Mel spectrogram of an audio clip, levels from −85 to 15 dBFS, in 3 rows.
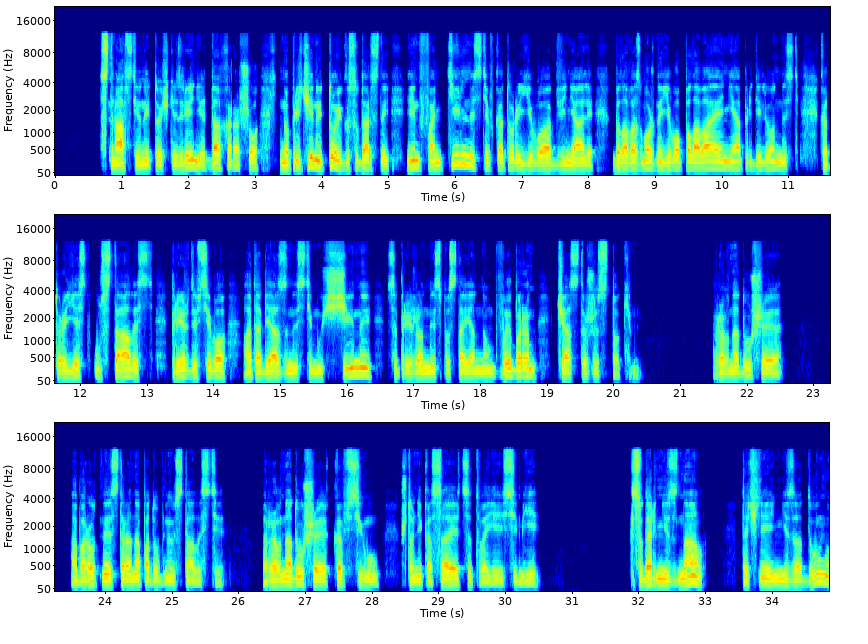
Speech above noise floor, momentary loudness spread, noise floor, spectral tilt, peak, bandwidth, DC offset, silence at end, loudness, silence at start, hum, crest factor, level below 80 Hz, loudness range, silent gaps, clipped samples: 52 dB; 10 LU; -75 dBFS; -4.5 dB/octave; -2 dBFS; 13 kHz; under 0.1%; 0 s; -23 LUFS; 0.7 s; none; 22 dB; -68 dBFS; 4 LU; none; under 0.1%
